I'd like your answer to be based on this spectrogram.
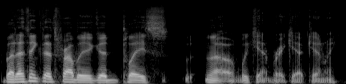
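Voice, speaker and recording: A man's voice: low-pitched, very animated, fairly quick, vocal fry, darkish tone, no room sound, studio quality. A man co-hosting a podcast, chatting in a laid-back, informal way. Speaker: podcast co-host. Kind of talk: casual chat.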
